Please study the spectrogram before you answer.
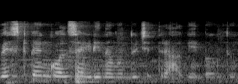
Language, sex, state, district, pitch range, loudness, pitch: Kannada, female, Karnataka, Dakshina Kannada, 175-210 Hz, -21 LUFS, 190 Hz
